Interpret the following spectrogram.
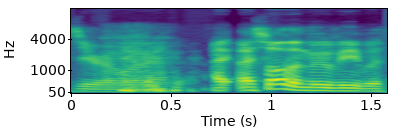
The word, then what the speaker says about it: Zeraora: I was pronouncing it like Zora. Zeraora, yeah, I don't even know. I think it's Zero Aura.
